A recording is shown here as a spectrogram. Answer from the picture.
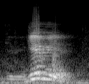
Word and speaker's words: Gibeon: And the king went unto, how do you pronounce that, bro? Gibeon.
